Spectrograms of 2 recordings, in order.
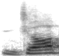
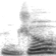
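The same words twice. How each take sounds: First: The vowel is short, as in 'rob'. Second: The vowel is long, as in 'robe'. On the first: It is the ordinary word for work. "Job is a noun, a normal English word" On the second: It is the name of a biblical character. "Job is a character in the Bible"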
